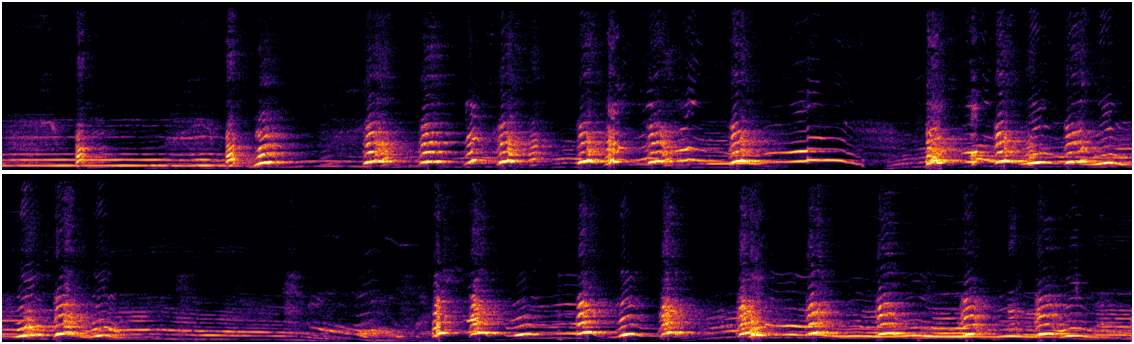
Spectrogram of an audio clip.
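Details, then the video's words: Siberian Huskies howling as a pack, long drawn tones mixed with bursts of quick yips and barks, a falling howl sliding down midway, then more clustered yelps and wavering calls. "Siberian Huskies Howling!"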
